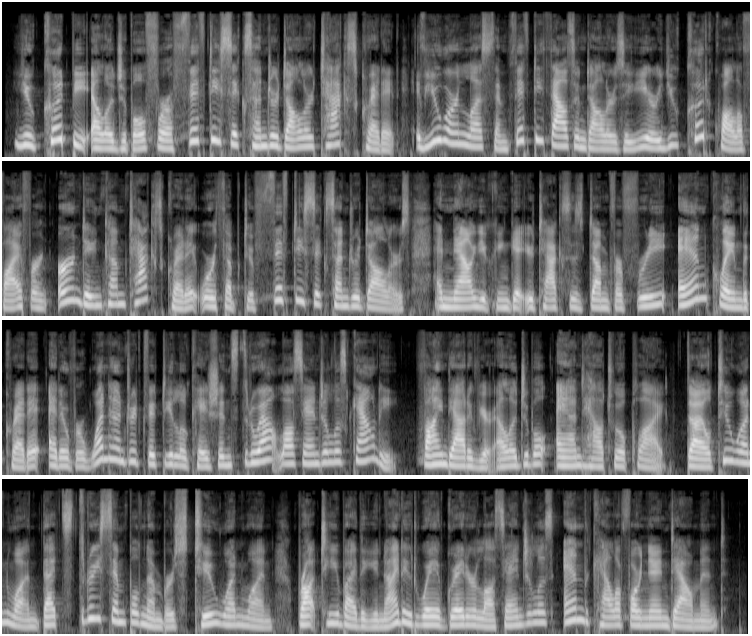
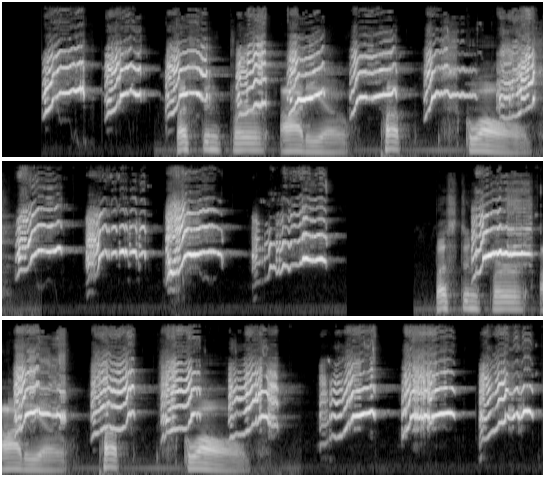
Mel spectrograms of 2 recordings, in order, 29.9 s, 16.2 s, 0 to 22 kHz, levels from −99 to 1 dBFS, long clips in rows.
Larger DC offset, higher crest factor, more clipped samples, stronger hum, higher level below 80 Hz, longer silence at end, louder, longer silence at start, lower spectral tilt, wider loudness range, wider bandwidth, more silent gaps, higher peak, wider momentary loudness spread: neither; first, 20 dB vs 14 dB; neither; neither; first, -54 dBFS vs -72 dBFS; first, 0.3 s vs 0.1 s; second, -21 LUFS vs -13 LUFS; second, 0.15 s vs 0.4 s; first, -5 dB/octave vs 1.5 dB/octave; about the same, 2 LU vs 3 LU; second, 17 kHz vs 19 kHz; second, none vs 8.87-9.52 s; about the same, 0 dBFS vs -2 dBFS; second, 7 LU vs 12 LU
